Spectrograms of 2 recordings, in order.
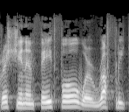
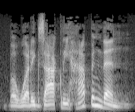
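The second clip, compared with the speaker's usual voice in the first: usual speaking voice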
